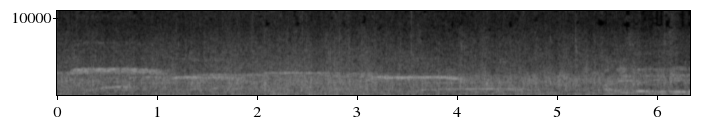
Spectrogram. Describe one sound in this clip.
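An older man speaks loudly into a microphone in an echoing hall.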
